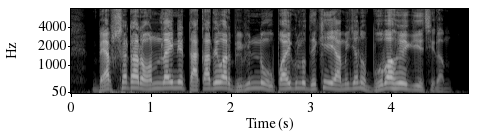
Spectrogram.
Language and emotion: Bengali, surprised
